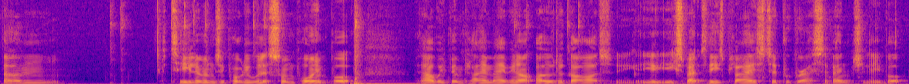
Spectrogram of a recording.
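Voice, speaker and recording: Sick and congested, the young man gives his candid takes in a casual solo football review, stumbling into many restarts. His voice is fairly low, level and creaky, delivered at normal speed, with noise in the background.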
